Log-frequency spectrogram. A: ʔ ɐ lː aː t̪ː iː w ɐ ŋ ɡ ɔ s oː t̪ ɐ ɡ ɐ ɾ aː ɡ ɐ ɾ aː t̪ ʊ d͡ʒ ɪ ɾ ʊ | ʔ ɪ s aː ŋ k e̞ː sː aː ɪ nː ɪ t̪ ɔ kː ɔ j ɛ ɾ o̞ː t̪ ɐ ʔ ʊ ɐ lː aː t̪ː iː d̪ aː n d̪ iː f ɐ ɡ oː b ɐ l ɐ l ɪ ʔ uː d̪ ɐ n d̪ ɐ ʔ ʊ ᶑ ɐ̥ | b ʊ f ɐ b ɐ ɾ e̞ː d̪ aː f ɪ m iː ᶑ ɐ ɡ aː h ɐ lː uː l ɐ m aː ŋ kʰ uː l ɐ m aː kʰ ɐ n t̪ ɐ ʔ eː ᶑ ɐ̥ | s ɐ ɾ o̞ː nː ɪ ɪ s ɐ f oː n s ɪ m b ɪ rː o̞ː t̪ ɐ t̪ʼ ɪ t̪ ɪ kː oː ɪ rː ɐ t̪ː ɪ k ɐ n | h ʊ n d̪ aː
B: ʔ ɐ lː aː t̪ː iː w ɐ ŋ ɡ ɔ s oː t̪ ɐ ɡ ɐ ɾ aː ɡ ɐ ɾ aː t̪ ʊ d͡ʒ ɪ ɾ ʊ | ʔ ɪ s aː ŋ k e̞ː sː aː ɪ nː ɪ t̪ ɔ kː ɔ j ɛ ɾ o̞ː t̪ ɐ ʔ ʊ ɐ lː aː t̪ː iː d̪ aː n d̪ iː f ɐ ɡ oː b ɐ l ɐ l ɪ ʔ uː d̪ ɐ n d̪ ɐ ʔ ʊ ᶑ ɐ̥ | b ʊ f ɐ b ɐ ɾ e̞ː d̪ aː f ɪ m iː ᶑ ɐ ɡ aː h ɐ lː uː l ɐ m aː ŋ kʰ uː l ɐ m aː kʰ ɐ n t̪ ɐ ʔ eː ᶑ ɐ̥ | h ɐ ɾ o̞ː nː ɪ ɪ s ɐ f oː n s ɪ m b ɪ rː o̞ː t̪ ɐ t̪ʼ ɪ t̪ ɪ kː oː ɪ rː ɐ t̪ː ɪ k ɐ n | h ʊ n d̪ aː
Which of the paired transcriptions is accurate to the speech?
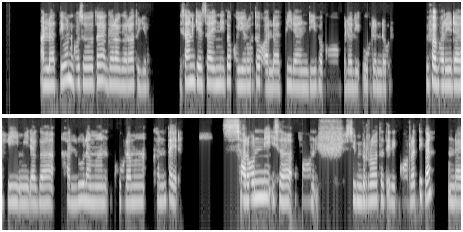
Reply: A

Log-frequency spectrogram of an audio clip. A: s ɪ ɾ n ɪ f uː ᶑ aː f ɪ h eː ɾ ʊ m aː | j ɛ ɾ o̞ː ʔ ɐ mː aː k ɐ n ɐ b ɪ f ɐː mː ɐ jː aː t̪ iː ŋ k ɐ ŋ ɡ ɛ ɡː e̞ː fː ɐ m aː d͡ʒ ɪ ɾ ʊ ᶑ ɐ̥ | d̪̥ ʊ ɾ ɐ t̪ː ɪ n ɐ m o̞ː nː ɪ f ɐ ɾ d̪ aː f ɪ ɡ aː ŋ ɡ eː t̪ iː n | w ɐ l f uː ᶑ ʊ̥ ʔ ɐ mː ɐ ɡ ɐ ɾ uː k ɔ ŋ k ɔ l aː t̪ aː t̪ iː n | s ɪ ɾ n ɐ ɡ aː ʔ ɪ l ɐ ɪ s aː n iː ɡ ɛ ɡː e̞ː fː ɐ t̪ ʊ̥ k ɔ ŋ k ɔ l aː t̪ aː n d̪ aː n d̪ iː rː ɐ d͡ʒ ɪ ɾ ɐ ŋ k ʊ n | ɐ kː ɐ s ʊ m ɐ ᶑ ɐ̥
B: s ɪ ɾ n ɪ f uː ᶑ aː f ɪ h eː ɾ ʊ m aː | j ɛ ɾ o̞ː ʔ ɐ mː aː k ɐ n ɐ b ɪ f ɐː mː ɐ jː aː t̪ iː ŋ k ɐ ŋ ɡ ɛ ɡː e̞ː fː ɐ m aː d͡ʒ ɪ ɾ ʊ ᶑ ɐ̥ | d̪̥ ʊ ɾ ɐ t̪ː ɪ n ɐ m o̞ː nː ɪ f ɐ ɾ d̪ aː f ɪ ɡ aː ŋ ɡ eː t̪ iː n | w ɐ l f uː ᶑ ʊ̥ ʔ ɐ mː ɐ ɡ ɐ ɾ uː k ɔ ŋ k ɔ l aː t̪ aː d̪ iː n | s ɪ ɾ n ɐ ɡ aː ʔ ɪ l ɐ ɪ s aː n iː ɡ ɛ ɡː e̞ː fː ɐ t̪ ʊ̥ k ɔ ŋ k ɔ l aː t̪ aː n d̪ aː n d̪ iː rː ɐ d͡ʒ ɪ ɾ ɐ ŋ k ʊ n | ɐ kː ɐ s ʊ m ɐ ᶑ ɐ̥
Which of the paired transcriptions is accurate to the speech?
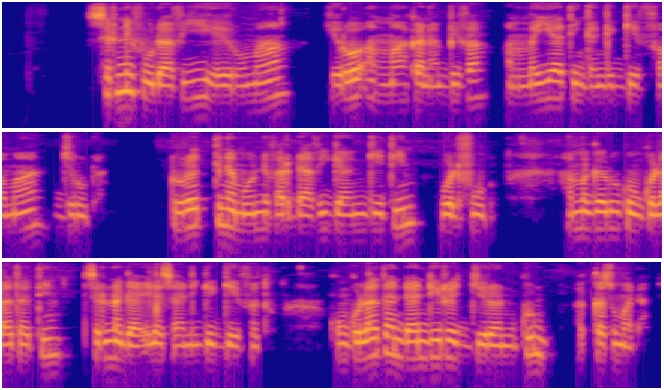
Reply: A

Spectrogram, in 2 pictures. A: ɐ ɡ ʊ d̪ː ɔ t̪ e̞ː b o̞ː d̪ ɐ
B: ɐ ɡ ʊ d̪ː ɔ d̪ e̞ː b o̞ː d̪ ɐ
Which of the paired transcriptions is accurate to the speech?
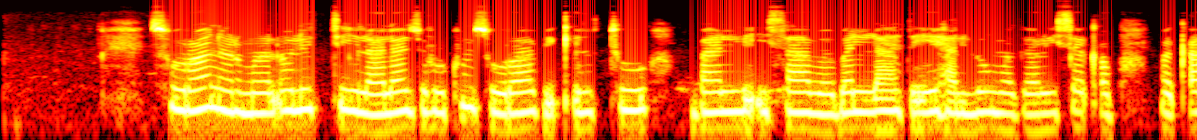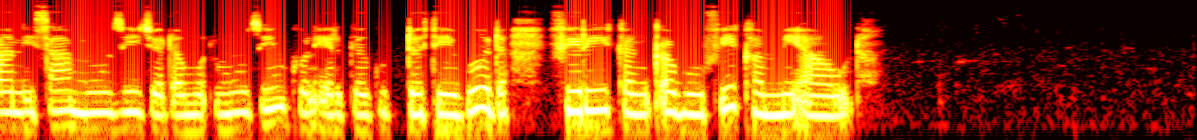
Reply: A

